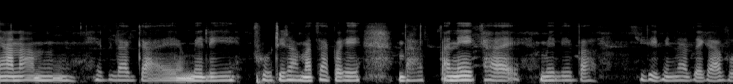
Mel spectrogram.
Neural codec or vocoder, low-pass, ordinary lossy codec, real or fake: none; 7.2 kHz; Opus, 24 kbps; real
